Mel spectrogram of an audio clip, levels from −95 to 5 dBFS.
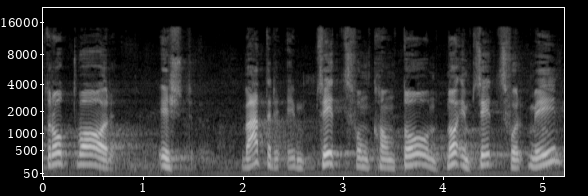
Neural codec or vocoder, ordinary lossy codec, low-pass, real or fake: none; MP3, 64 kbps; 14.4 kHz; real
